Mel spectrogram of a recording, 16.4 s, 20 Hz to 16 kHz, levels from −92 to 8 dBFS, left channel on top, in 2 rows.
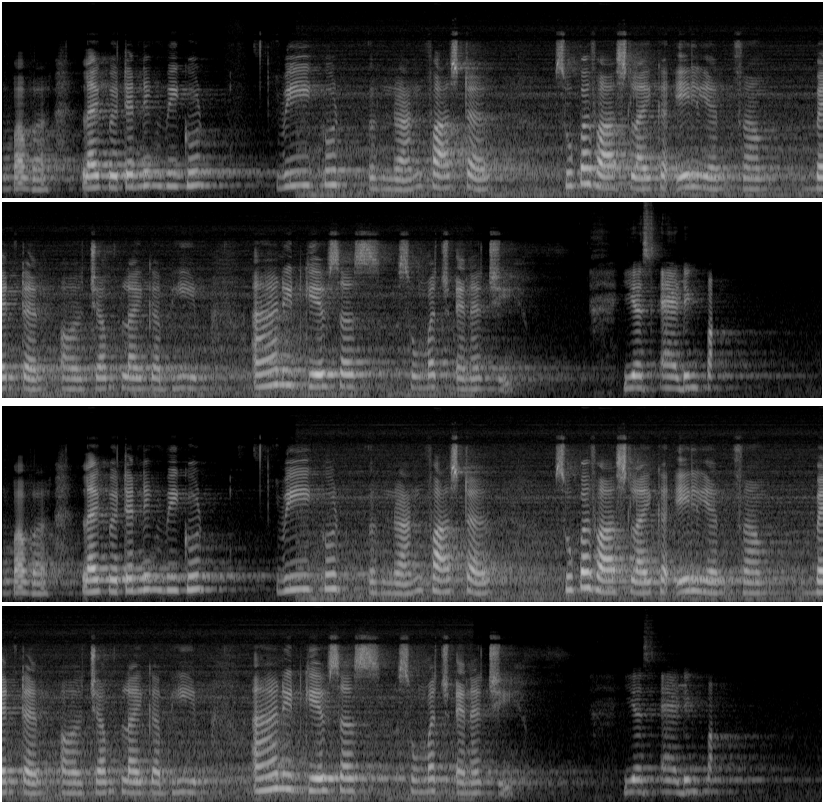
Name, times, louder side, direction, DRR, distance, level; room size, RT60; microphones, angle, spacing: voice 1, 0.0-2.0 2.7-3.4 3.7-5.3 5.5-7.7 8.0-13.3, right 1 dB, 10° right, 0.4 m, -32 dB
Fixed-wing aircraft airplane, 2.9-12.9, right 1 dB, 35° right, 1.2 m, -50 dB
voice 2, 14.1-15.3, left 6 dB, 50° left, 0.4 m, -37 dB
20.0 x 9.1 x 7.1 m
head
